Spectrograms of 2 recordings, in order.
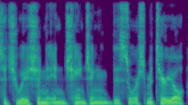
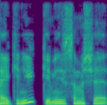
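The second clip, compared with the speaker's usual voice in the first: play-acted loose, half-drunk voice, pitched up; 5 semitones higher than usual. Imitating a character walking up to Rhaenyra: imitating a tipsy Ulf. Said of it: "kinda fucking tipsy".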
